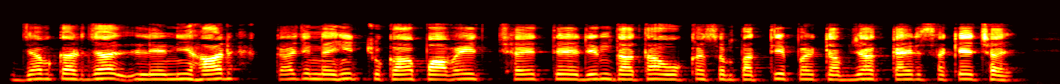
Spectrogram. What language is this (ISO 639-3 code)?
mai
